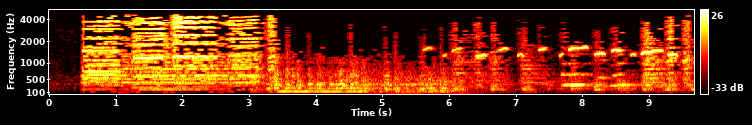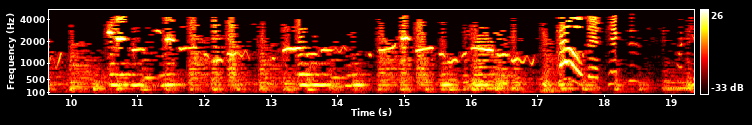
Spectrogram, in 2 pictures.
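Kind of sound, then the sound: human body sound, person whistling a tune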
